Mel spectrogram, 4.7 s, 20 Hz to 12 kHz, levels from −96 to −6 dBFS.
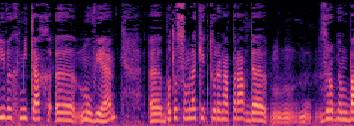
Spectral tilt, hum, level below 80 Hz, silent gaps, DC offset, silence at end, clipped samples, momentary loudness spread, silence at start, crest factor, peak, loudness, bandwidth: -5.5 dB/octave; none; -52 dBFS; none; under 0.1%; 0 s; under 0.1%; 8 LU; 0 s; 16 dB; -10 dBFS; -28 LUFS; 11.5 kHz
